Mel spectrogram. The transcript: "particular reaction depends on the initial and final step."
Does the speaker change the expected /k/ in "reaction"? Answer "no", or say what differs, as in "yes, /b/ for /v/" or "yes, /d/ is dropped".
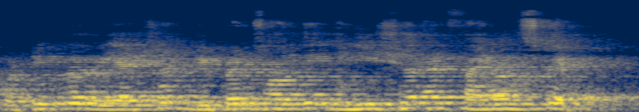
no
